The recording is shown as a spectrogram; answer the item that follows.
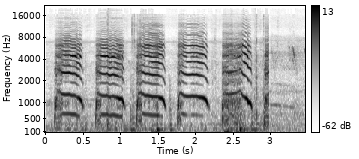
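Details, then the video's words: Roller chick begging while its mother brings black crickets to feed it: five loud, harsh, harmonic calls, each about half a second long and slightly falling at the end, repeated roughly every 0.6 seconds, then a faint thin note. "Mother bird roller brings black crickets for baby to eat"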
